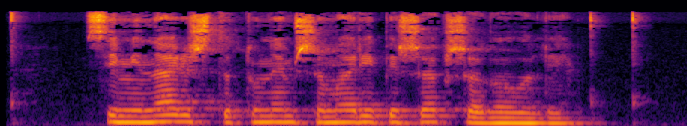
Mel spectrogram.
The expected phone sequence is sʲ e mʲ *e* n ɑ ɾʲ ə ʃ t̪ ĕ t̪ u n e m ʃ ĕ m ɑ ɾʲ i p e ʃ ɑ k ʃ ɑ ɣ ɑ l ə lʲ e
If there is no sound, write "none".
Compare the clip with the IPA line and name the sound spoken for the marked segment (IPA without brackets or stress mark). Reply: i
